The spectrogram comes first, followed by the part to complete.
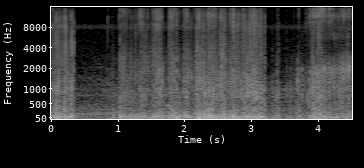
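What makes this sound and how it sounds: Long nails scratch across the rhinestone-covered front panel of a hollow beige faux leather bag. The result is a dense, continuous rasping and clicking with a low hollow rumble underneath. It drops briefly quiet near the start and again past the three-second mark.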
